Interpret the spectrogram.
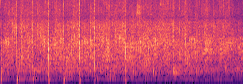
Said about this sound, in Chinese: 真的是你们真的很棒，为你们鼓掌。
